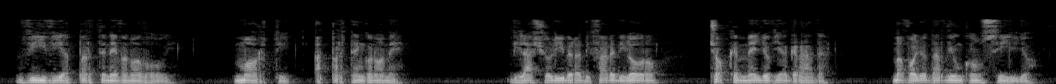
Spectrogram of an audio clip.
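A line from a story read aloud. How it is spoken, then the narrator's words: Broken but forceful voice. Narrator (Italian): disse ella con voce rotta ma energica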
